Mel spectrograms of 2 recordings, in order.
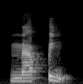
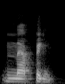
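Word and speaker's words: knapping: process is called as napping K is silent so it is called as napping so because of napping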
